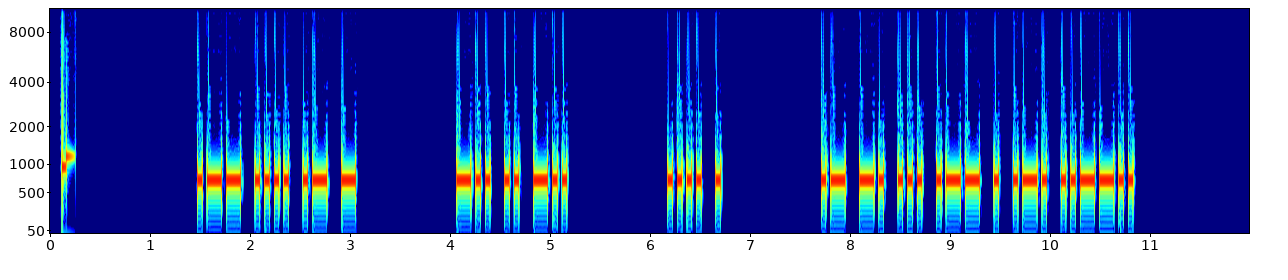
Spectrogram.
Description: Morse code, heard as a keyed tone, about 25 wpm, 700 Hz. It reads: WHAT DID HE ANSWER?
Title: 3x Word-Spacing - Sentences from Top 300 Words - 25wpm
